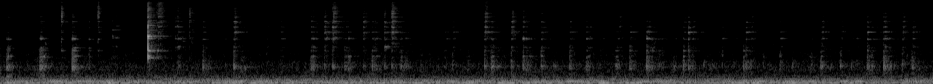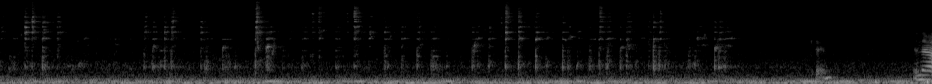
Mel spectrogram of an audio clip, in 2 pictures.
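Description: A metal knife stirs paint inside a glass jar packed with cotton balls, giving repeated light clinks and taps against the glass over a low steady background hum, with no talking.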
